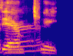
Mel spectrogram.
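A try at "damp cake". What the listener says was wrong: it sounds like you're saying that damn cake too. You have to be like damn cake, and then it sounds like it might be molding for some reason because it's damp.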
